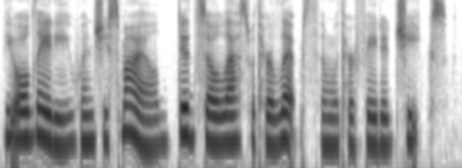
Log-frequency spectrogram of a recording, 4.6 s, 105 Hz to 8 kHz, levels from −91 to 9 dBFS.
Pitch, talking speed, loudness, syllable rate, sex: 210 Hz, 220 wpm, -18 LUFS, 4.5 syllables/s, female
